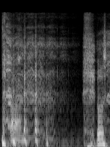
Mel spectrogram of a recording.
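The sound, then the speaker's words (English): Someone coughs after choking on Cheerios cereal. Talk comes first, then a couple of loud, harsh bursts near the end. “excuse me, choked on some cereal.”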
